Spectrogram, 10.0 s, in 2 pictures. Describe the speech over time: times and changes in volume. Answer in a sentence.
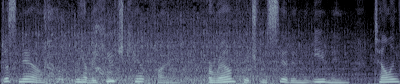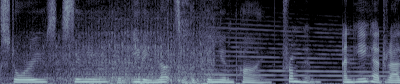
You can hear the talking from 0.0 to 9.9 s, at a steady volume.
